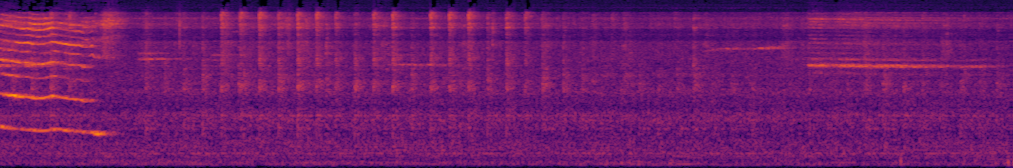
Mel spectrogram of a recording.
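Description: A toddler's high-pitched squeal lasting about a second, falling slightly in pitch, right at the start. After it, only a steady low background hum.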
